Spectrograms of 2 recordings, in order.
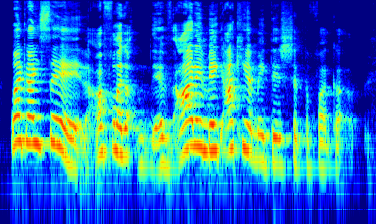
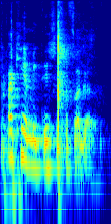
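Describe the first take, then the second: First: Real tears rising, louder and higher at first; pushing through tears, voice lifted; emotional, near tears. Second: Quiet, teary repeat. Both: Real, not acted. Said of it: "I'm a crybaby".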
